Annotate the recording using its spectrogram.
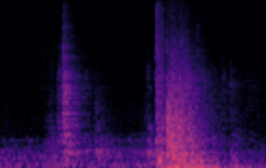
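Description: Interior door slammed shut, a loud sudden bang about a second and a half in, after a lighter knock about half a second in.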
